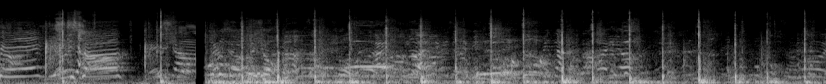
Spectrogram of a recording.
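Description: Wooden mallets thud rhythmically into sticky rice.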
